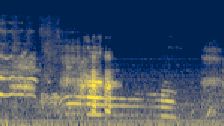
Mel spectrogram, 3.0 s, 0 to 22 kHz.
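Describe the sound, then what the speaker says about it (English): A Gremlins (1984) creature sound effect made from cat noises in a swimming pool, with wavering, yowling, meow-like cries that rise and fall over a low background hum. "Isn't it cat noises in a swimming pool?"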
